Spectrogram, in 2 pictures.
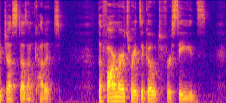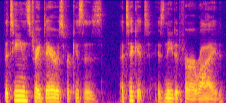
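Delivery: measured, deliberate poem reading; poetry reading. Acted. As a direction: read each line like a spoken poem. Reads his poem Barter.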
